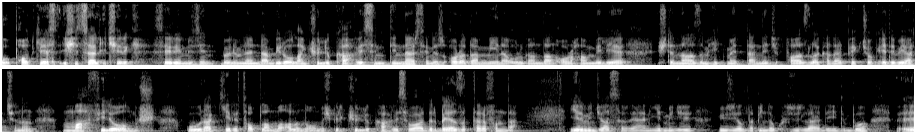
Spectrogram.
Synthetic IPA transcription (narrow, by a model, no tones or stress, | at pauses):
bupʰo̞d̪cʰɛst̪iʃit̪sælʲit͡ʃʰe̞ɾic | se̞ɾijmizinbø̞lʲymlʲe̞ɾind̪ænbiɾio̞lˠancʰyllʲːyc̚kʰːahve̞sinid̪inlʲæɾse̞nizo̞ɾad̪amiːnauɾɡand̪ano̞ɾhanvelʲijɛ | iʃt̪ʰɛnaːzɯmɦicmɛt̪ʰːænːe̞d͡ʒiffaːzɯlˠakʰad̪aɾpʰɛc̚t͡ʃʰo̞ke̞d̪e̞bijat̪̚t͡ʃʰɯnɯn | mahfilʲio̞lˠmuʃ | uːɾakʰje̞ɾit̪ʰo̞plˠanmaːlˠanɯo̞lˠmuʃbiɾcʰylʲːykʰːaxve̞sivaɾd̪ɯɾbejazɯt̪ʰːaɾafɯnd̪a | jiɾmind͡ʒiasɯɾjaːnijiɾmind͡ʒi | jyzjɯlˠd̪abind̪o̞kʰuzjyzlʲæɾd̪ejd̪ibu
